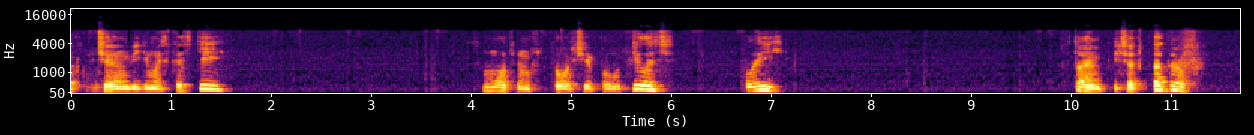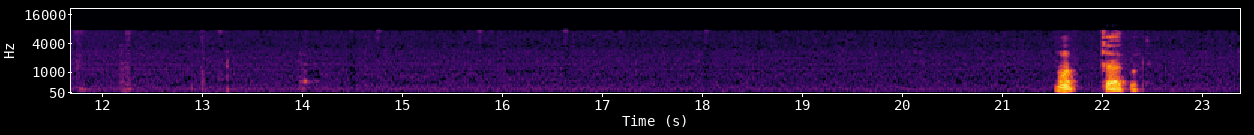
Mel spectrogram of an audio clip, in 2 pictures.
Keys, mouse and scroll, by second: 0.2 click, 1.0 middle click, 2.4 shift+middle click, 3.0-3.8 scroll down 4, 3.8 shift+middle click, 5.1 middle click, 6.7 space, 9.7 click, 9.7 space, 13.1 space, 14.9 middle click.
